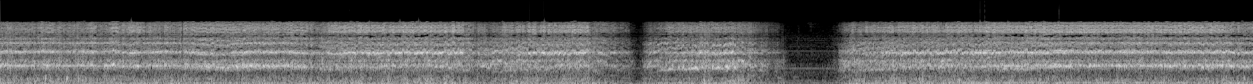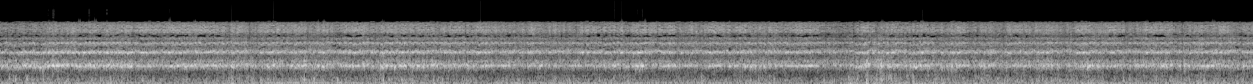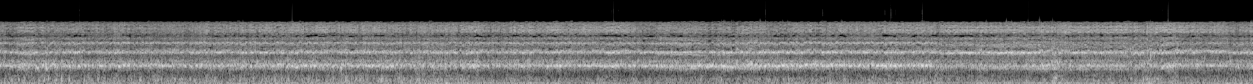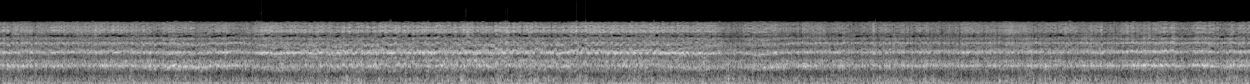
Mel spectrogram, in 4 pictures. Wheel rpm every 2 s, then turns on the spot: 230, 220, 150, 100, 120, 220, 230, 230, 230, 240, 230, 230, 230, 230, 230, 240, 220, 220, 220, 230, 200, 200, 210, 230, 230.
none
